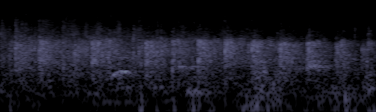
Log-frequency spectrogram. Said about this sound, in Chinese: 我们拍手来欢迎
